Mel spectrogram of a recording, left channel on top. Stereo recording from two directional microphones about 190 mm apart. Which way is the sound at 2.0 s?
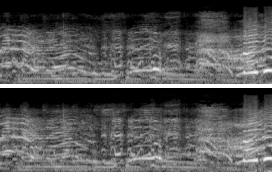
15° left (ahead or behind).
